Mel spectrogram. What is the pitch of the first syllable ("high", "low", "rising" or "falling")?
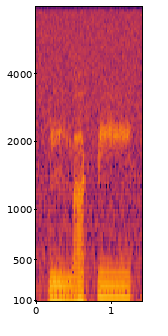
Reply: low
